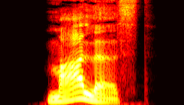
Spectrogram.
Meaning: second-person singular subjunctive I of mahlen
- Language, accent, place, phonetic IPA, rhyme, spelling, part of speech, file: German, Germany, Berlin, [ˈmaːləst], -aːləst, mahlest, verb, De-mahlest.ogg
